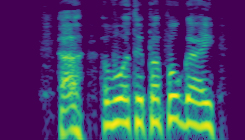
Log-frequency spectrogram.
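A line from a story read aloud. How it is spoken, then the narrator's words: Exclaimed. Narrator (Russian): воскликнул Скрудж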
